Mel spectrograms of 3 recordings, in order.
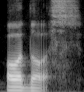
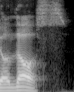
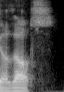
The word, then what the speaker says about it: οδός: Η όδος. Η οδός, with the accent on the end, η οδός.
